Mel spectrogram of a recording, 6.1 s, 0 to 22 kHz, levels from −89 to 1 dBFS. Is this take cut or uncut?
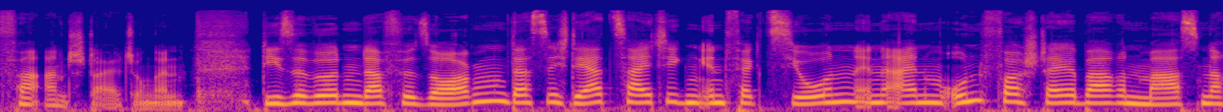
cut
